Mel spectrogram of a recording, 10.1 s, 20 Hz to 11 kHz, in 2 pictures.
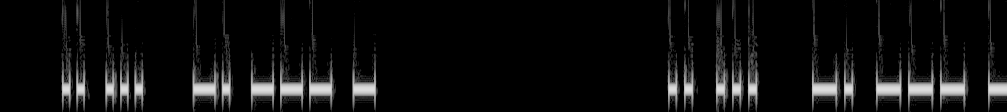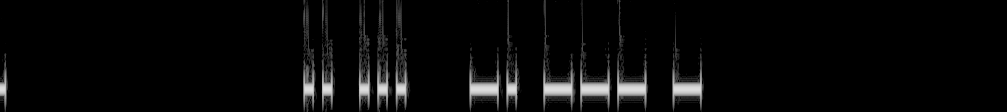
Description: Morse code, heard as a keyed tone, about 29 wpm, 700 Hz. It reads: IS NOT IS NOT IS NOT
